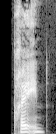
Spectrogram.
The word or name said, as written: pren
